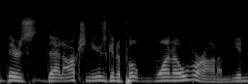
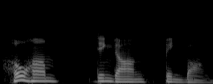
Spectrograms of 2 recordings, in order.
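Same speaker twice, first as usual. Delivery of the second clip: tone-finding phrase. Shown as a demonstration. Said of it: "Say that".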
